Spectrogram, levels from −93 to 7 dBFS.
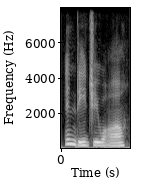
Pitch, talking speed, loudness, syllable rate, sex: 190 Hz, 175 wpm, -13 LUFS, 5.6 syllables/s, female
